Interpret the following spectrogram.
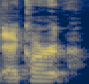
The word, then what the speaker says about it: Eckhart: Caine, Maggie Gyllenhaal, Gary Oldman, Aaron Is it Eckhart? Is that how you pronounce his last name? Aaron Eckhart, yes sir.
